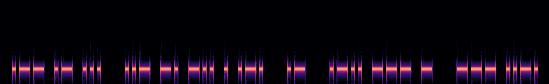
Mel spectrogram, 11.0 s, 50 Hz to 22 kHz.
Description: Morse code, heard as a keyed tone, about 17 wpm, 700 Hz. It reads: WAS UNDER A LOT OF
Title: Sentences from Top 1000 Words - Review Part 6 - 17wpm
